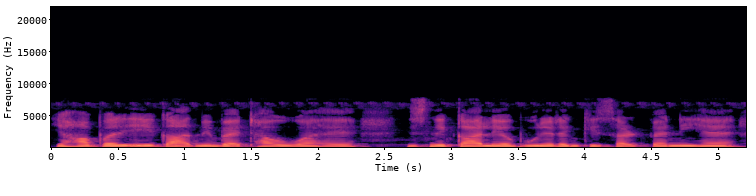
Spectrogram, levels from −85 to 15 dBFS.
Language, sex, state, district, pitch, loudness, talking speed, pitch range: Hindi, female, Uttar Pradesh, Lalitpur, 185 Hz, -16 LUFS, 185 wpm, 180-195 Hz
